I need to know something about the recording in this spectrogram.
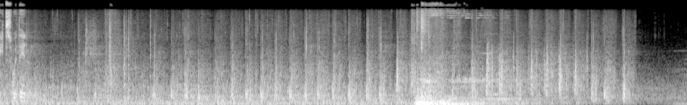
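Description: Footsteps crunch quickly on a hard floor.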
